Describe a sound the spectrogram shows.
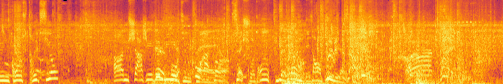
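A young man talks through a microphone.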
